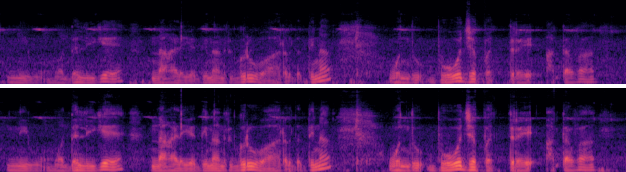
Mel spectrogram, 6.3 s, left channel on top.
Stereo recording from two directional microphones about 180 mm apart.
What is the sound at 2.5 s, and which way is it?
Speech, 30° right (ahead or behind).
